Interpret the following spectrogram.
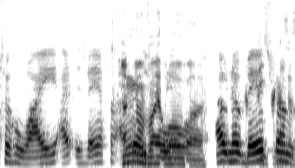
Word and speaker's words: Tagovailoa: I always say Tagovailoa. It's Tungavailoa, which I don't understand how you get an N anywhere in there.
